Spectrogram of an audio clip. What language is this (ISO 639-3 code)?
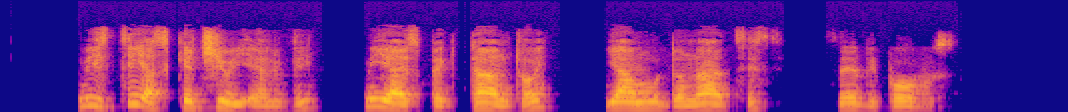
epo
